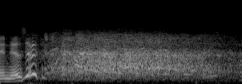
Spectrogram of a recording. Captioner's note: laughter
